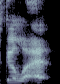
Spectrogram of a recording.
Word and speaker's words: galette: was correct and google told me it is galette but if i am for some reason pronouncing it wrong please let me know in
